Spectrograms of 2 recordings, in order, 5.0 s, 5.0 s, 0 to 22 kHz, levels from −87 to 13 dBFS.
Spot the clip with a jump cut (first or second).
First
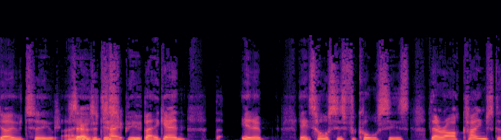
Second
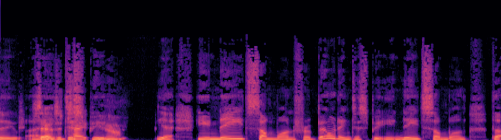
first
